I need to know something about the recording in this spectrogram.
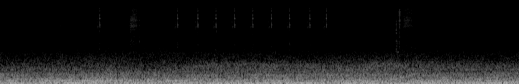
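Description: Short soft ticks sound in quick succession.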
